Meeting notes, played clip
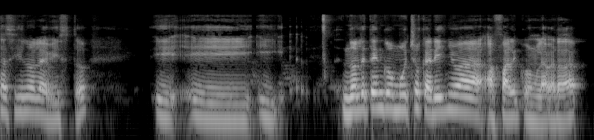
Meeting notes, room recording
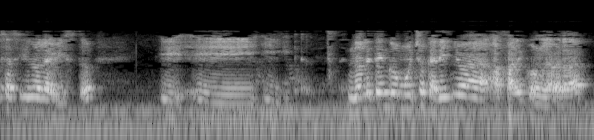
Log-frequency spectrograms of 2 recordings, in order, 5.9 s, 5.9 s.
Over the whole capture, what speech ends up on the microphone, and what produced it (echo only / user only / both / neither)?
echo only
